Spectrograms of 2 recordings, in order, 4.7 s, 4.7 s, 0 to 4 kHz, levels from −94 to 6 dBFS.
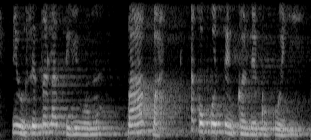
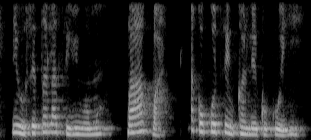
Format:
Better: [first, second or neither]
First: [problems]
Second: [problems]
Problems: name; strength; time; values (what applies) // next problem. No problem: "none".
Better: second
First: room echo; dies away in 1.7 s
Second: none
